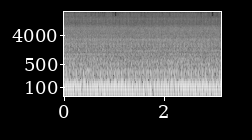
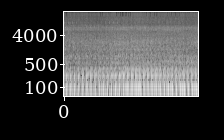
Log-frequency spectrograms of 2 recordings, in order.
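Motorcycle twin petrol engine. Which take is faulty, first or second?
first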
